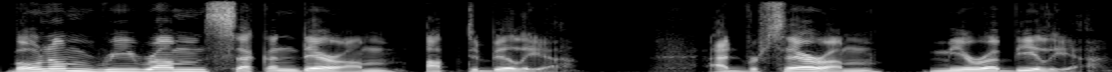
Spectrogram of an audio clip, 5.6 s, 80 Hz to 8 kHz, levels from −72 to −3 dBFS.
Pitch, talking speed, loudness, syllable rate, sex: 145 Hz, 65 wpm, -16 LUFS, 4.5 syllables/s, male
